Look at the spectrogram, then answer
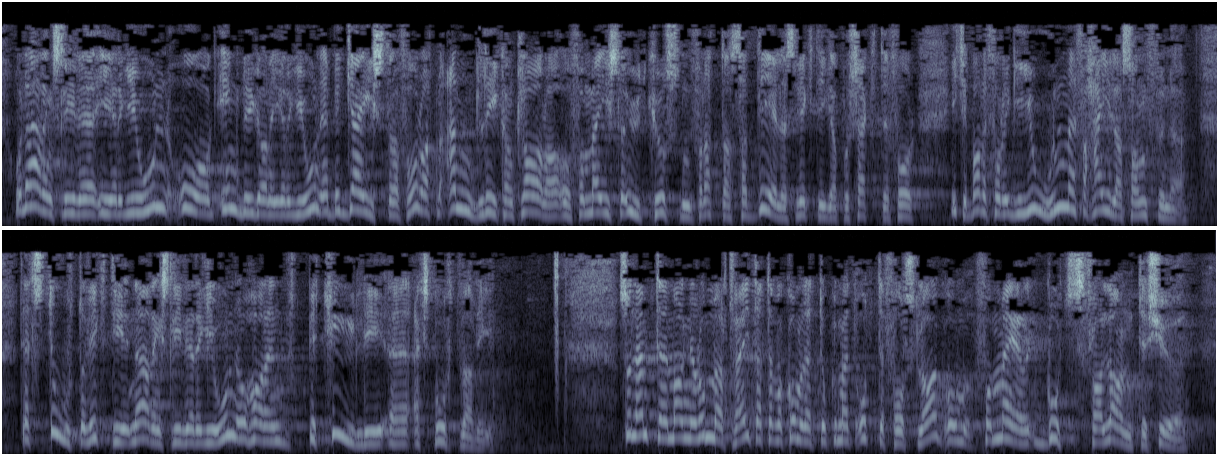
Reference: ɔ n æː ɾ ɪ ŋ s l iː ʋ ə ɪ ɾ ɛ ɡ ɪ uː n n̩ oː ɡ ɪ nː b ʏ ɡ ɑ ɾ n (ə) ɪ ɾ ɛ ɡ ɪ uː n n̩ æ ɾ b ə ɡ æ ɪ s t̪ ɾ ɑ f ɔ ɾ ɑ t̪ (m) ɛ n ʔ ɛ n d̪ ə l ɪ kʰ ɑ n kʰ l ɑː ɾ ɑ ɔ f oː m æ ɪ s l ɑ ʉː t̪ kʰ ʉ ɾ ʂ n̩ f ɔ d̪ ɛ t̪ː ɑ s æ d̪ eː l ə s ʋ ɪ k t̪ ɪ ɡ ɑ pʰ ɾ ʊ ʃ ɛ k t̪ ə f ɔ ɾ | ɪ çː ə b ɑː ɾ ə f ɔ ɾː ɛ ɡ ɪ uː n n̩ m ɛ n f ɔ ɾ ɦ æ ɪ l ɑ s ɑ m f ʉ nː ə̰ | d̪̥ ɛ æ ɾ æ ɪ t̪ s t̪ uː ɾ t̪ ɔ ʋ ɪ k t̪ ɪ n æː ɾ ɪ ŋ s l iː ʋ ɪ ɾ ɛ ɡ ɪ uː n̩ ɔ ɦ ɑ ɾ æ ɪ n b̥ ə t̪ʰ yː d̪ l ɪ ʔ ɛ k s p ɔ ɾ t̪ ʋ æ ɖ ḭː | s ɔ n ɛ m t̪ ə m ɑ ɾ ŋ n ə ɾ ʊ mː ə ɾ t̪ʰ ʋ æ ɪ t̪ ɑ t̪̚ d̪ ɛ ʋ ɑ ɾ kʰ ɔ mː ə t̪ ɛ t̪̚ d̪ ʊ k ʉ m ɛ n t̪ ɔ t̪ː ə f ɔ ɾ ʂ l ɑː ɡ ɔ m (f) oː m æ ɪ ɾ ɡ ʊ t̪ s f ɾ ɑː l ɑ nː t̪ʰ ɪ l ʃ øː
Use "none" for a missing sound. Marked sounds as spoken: ə, m, f

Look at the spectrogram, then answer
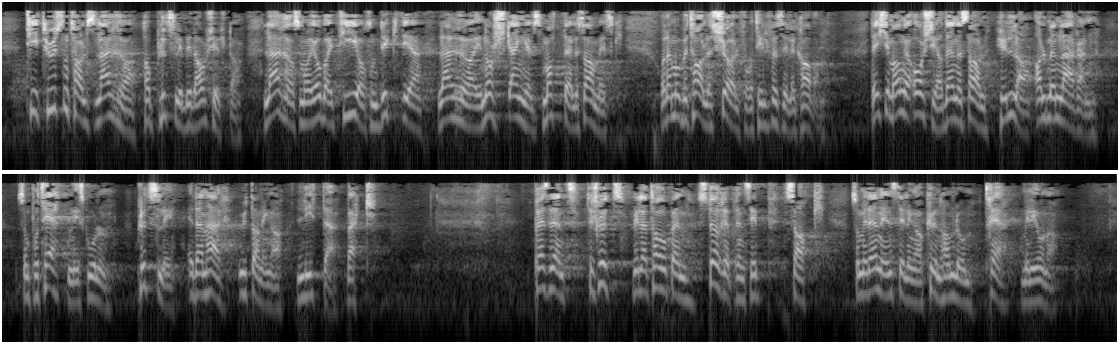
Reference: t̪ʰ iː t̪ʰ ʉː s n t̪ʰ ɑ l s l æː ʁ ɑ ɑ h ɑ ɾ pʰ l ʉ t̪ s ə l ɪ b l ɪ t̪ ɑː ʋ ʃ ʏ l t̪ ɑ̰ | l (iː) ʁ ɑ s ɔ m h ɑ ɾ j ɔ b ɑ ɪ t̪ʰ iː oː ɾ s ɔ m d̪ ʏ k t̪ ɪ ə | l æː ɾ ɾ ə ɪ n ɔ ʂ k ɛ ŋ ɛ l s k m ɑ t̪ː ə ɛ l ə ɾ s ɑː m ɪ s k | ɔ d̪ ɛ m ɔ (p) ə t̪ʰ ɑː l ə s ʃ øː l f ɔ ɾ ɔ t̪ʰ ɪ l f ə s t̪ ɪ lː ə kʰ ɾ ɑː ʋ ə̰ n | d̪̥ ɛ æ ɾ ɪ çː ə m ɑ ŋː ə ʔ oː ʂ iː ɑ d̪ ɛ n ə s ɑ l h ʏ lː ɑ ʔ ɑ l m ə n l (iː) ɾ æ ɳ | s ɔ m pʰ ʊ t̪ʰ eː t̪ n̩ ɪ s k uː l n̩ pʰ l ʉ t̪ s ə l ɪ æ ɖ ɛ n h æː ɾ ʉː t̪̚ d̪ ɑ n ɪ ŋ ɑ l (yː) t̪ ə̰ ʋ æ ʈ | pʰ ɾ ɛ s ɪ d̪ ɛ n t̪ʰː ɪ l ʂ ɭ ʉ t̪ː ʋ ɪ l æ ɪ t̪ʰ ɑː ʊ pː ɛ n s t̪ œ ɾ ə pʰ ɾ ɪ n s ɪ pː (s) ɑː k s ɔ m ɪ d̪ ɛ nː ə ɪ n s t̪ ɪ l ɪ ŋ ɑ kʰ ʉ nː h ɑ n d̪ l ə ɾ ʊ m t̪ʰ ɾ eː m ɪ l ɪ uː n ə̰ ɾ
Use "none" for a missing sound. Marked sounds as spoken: æː, b, æː, iː, s

